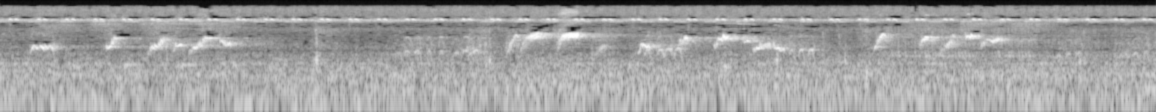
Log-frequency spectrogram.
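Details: Wild-trapped red-whiskered bulbul in a cage, noted for a loud bell-like voice, sings a run of quick warbled whistles, some rising and some falling, with a continuous high hiss in the background.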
